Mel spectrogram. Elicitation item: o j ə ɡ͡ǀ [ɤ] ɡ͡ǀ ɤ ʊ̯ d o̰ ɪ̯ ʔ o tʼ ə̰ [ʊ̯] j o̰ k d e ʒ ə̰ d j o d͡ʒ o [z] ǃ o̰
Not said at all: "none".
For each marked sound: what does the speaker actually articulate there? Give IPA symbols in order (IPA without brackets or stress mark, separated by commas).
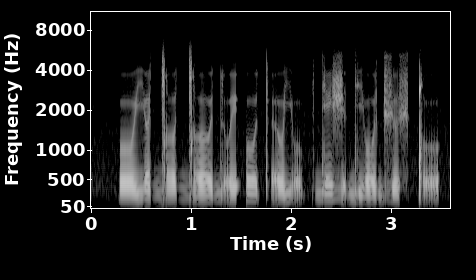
ɤ, ʊ̯, ʃ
